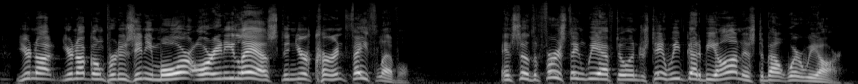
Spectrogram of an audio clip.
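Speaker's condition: No condition

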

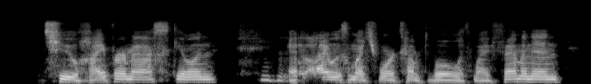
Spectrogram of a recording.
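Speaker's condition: Cleft palate; present since childhood

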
